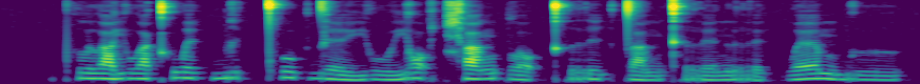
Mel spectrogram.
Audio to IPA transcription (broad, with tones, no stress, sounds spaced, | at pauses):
pʰ l ɯ˧ a̯ j u˧ a̯ kʰ w e˥˩ k̚ b i˥˩ t̚ pʰ u˥˩ ʔ d eː˨˩ j uː˩˦ j ɔ˥˩ ʔ t͡ɕʰ a˦˥ ŋ p l ɔ˨˩ ʔ kʰ r i˦˥ ʔ t a˧ n kʰ r e˦˥ n r e˨˩ k̚ w ɛː˥˩ m b ɯː˧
